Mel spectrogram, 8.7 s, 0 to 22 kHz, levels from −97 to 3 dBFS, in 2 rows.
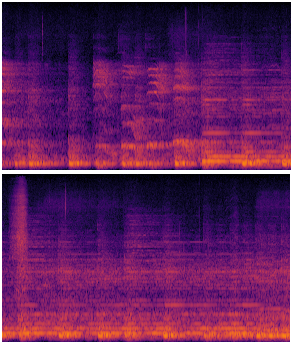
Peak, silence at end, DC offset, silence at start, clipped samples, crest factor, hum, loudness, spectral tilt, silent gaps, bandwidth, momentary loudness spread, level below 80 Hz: -18 dBFS; 0 s; under 0.1%; 0 s; under 0.1%; 14 dB; none; -34 LUFS; -6 dB/octave; none; 19.5 kHz; 6 LU; -76 dBFS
